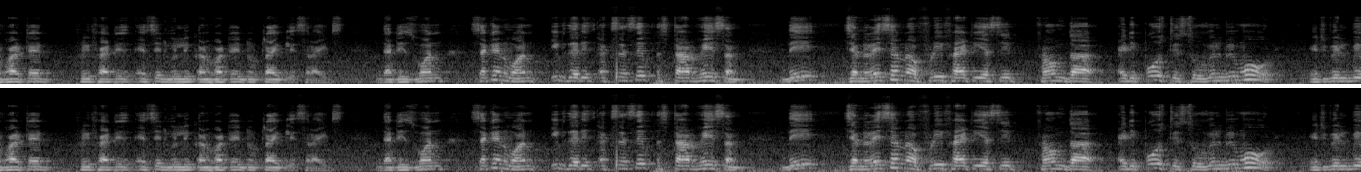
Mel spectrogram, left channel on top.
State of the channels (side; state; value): both; identical; correlation 1.00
